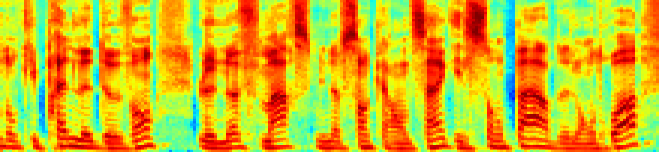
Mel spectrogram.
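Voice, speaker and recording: A man speaks at a fairly slow pace. His pitch sits fairly high. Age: 60s. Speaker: radio historian. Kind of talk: history segment on radio. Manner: halting with many fillers.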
